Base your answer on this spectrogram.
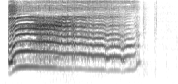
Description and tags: Male screaming weird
